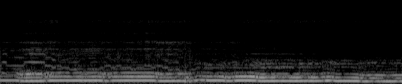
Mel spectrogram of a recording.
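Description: A man's voice chanting a slow, drawn-out melody without clear words, holding long notes and stepping between a few pitches.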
